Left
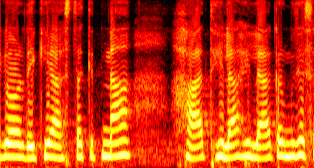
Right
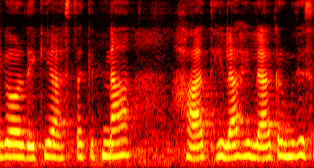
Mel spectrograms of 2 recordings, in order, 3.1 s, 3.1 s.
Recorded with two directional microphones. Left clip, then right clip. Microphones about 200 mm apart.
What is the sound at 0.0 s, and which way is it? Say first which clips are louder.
A woman's voice: left 10 dB; 50° left (ahead or behind).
